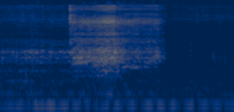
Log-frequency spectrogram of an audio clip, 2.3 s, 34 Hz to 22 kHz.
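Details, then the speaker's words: Racal 543 (TUAAM) automatic antenna tuner for Clansman PRC 351/352 VHF, into a dummy load; about a second of quick smooth whirring then a small click; normal fast tuning cycle. "you can change the frequency so let him do a little longer word and you can you will be able to hear that so we are dealing then we are done"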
